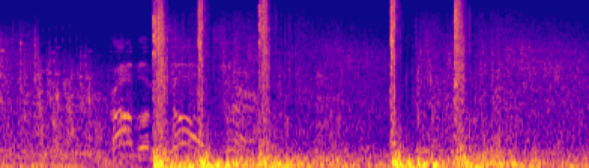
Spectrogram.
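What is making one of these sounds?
Heavy naval guns fire with loud booms.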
